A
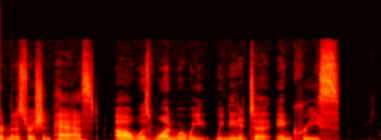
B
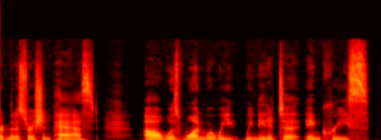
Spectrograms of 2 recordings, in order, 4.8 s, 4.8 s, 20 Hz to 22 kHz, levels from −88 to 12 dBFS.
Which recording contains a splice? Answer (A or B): A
